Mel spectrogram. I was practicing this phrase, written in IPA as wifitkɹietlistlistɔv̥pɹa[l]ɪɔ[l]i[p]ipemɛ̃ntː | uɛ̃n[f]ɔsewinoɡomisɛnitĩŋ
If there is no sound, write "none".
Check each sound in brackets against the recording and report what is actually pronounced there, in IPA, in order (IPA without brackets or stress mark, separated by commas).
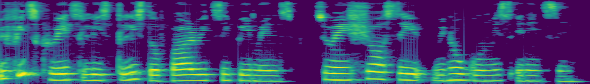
none, ɹ, t, ʃ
